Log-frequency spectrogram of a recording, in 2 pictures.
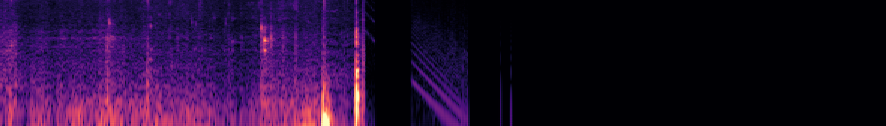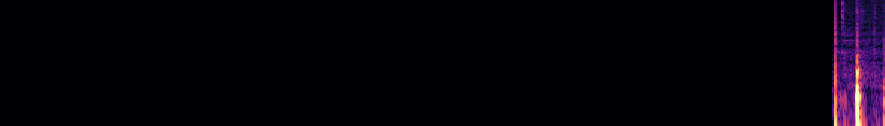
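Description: Quiet, brief wet sipping and swallowing noises, a small cluster near the start, a long stretch of silence, then another short burst of slurps at the end. No one speaks.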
